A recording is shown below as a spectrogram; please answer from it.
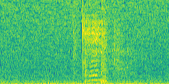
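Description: Near silence: room tone with a steady low hum, and one faint, brief, high, wavering sound about a second in.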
